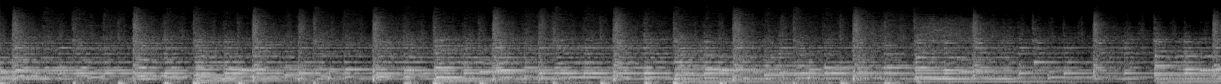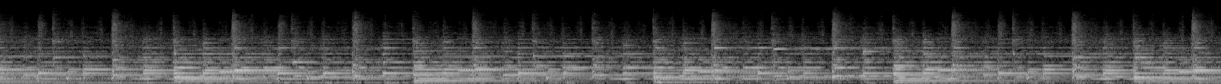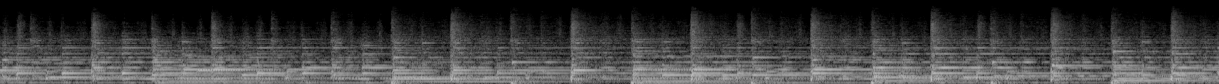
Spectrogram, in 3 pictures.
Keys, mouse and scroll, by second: 6.2 click, 10.2 click, 34.5 ctrl+z.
